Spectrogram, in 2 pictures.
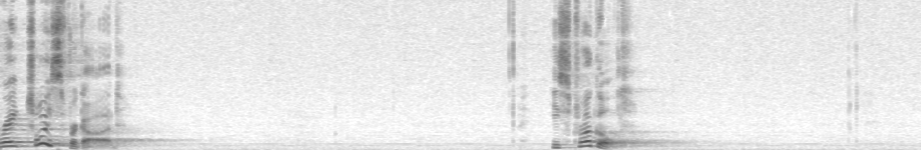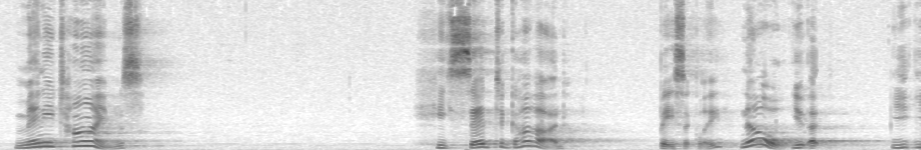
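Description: A middle-aged woman speaks slowly with long pauses into a microphone, in an echoing room.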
